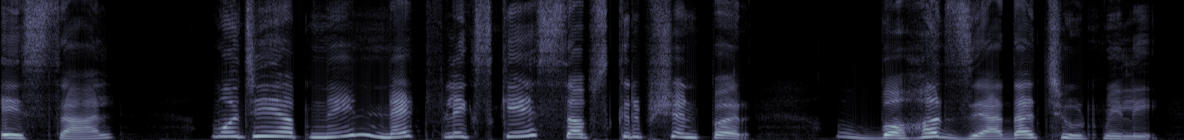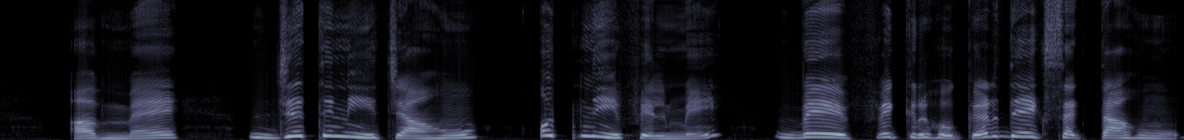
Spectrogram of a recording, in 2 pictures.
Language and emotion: Urdu, happy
